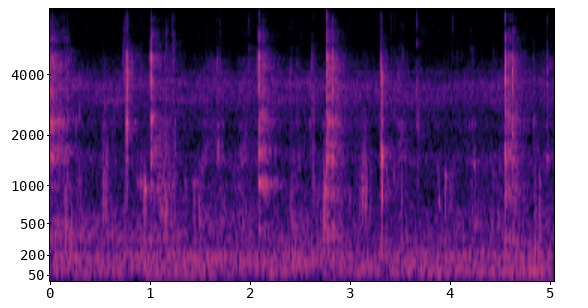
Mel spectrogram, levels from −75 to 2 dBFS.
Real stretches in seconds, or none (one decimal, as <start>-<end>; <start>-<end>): 0.0-5.0

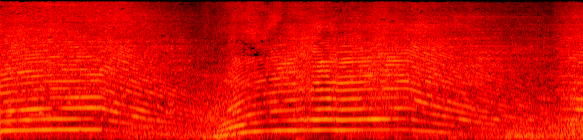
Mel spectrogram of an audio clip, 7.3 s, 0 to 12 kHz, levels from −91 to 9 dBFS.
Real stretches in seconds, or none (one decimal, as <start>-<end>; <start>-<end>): 0.0-3.7; 4.2-7.3

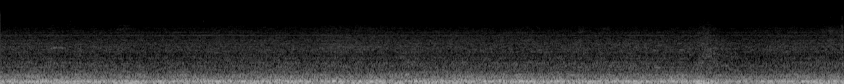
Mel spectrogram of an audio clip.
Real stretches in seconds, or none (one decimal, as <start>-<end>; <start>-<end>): 0.0-2.1; 4.9-8.4

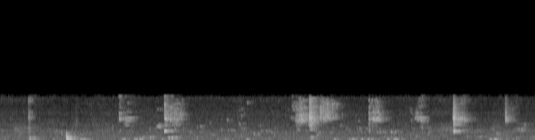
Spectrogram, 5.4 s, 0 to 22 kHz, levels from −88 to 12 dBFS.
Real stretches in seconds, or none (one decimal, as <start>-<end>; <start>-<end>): 1.1-4.3

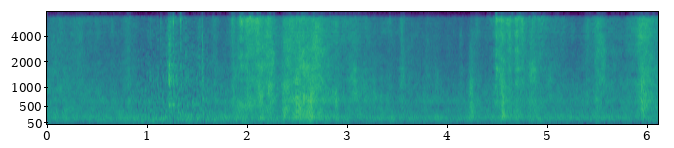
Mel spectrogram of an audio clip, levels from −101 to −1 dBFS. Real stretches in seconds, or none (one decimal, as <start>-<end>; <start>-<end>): 0.9-1.6

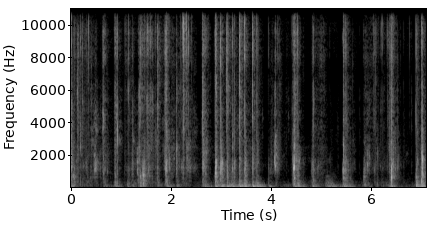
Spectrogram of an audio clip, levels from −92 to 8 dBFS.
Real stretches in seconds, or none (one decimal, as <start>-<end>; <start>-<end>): none

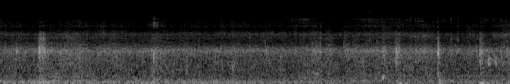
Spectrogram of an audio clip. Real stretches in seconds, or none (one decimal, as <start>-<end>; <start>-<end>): 0.0-4.0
